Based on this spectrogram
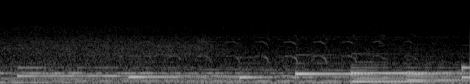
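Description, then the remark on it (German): Gentle, warm sea waves wash and swish steadily over feet beneath soft, sustained musical tones, the water noise swelling a little louder partway through. No one speaks. “Das Wasser ist ganz warm und schwappt dir weich über deine Füße.”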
